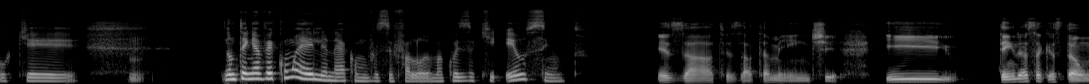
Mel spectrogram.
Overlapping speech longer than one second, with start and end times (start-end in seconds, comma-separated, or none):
none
